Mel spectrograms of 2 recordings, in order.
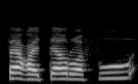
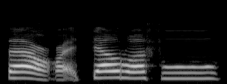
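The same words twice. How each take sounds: First: The ayn sound is passed over quickly. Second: The ayn sound is held for a moment. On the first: The speaker calls it wrong. "I'm not doing this quickly. I'm not doing this" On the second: The speaker calls it right. "I'm saying"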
